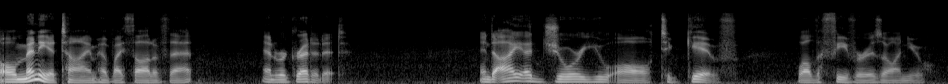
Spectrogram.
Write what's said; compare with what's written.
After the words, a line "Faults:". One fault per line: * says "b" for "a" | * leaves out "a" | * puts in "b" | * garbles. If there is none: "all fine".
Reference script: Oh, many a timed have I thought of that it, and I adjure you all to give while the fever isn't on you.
Oh, many a time have I thought of that and regretted it, and I adjure you all to give while the fever is on you.
Faults:
* says "time" for "timed"
* puts in "and regretted"
* says "is" for "isn't"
